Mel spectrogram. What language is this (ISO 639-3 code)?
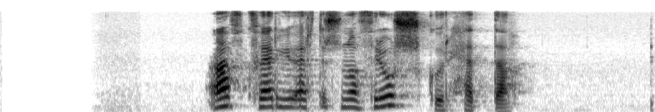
isl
